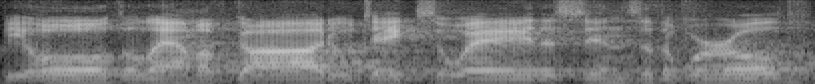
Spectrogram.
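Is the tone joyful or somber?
somber. It is said in a serious, somber tone.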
